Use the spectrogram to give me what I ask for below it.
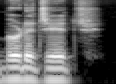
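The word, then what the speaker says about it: Buttigieg: andy beshear cory booker pete buddage that's how you pronounce it by the way andrew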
